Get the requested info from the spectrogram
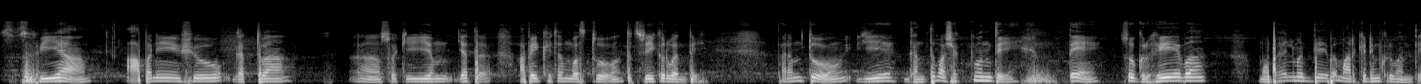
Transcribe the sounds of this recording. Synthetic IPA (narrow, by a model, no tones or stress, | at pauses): sʋijaːa̰ːpɐneːʃuɡɐt̪ʋaː | sʋɐkiːjɐmjɐt̪ɐpeːkʂit̪ɐmʋɐst̪ut̪ɐ̥siːkuɾʋɐnt̪i | pɐ̰ɾɐmt̪ujeːɡɐnt̪ɐmɐʃɐk̚t̪mɐnt̪it̪eː | sɐɡɾuɦeːʋɐ | mobɐjlmɐd̪ʱjeːʋɐmaːɾkeʈiŋkɾuʋɐnt̪i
